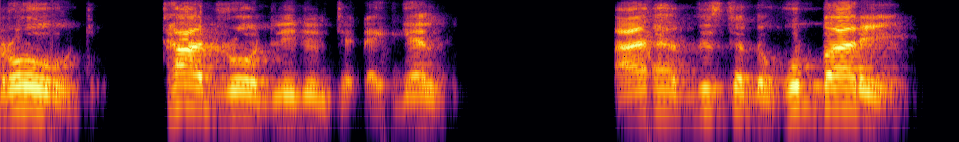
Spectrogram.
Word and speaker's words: Degel: Unfortunately, here in Kaduna, they don't even pronounce Degel. There is Degel Road, but they call it Degel, unfortunately, and I hope that will be corrected. The correct pronunciation is Degel.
